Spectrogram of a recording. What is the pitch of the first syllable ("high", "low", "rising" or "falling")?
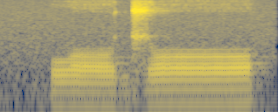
low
